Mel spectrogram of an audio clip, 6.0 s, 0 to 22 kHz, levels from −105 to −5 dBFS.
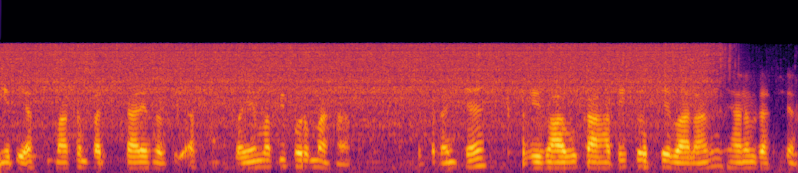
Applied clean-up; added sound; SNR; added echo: none; Sink (filling or washing); 11 dB; none.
